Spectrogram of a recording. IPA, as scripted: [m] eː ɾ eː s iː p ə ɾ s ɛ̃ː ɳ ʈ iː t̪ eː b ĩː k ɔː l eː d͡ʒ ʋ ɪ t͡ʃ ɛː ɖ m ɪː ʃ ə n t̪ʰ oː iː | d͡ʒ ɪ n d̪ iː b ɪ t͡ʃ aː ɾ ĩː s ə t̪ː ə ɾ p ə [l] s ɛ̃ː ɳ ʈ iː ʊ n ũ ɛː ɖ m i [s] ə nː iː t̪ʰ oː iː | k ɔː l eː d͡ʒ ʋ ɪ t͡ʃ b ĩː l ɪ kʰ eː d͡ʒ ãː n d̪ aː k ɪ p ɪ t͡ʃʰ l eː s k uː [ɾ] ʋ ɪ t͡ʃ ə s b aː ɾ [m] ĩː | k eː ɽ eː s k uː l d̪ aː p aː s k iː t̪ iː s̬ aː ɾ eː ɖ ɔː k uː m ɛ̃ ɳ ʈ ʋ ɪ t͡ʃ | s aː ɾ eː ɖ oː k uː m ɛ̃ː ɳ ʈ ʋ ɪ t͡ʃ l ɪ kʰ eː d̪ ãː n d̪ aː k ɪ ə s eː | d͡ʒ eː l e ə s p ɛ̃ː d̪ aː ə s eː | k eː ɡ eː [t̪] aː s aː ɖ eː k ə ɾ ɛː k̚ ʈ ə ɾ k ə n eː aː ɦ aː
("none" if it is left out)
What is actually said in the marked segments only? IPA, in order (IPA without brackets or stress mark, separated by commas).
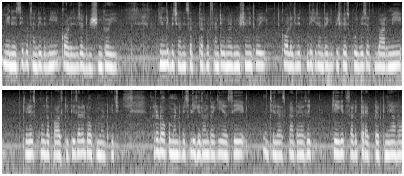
m, ɾ, ʃ, l, m, t̪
